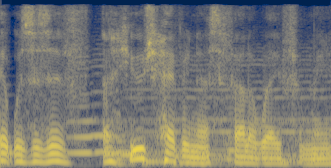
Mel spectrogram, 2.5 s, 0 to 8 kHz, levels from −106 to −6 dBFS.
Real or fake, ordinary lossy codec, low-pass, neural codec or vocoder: real; MP3, 48 kbps; 7.2 kHz; none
